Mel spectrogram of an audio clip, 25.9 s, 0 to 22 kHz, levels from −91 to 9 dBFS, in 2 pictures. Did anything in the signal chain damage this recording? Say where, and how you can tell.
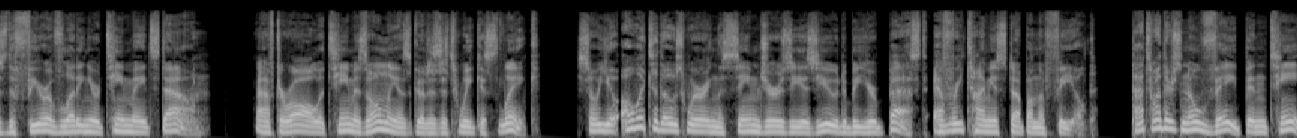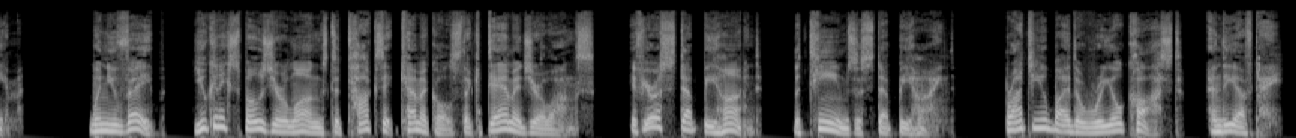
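Yes, at the codec stage: the speech jumps ahead with a brief glitch at 17.75–17.78 s, between "toxic chemicals that" and "damage your lungs", at 20.39–20.45 s just before "the team's a step", and at 25.54–25.58 s. Each lasts about one or two 26 ms MP3 frames, the likely cause being a broken MP3 bit reservoir, where frames after a cut decode using borrowed bytes from the wrong frame.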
